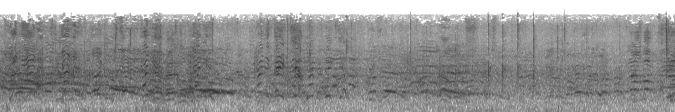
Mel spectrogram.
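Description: Young male players shout and cheer excitedly outdoors.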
